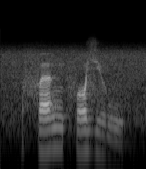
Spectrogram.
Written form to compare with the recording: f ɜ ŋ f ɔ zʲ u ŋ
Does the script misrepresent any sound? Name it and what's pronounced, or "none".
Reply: ɔ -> o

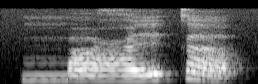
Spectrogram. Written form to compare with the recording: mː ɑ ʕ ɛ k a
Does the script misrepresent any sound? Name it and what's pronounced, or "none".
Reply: none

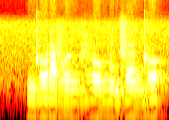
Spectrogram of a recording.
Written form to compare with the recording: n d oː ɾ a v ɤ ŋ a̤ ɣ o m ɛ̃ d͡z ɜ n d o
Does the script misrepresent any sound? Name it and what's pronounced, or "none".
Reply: none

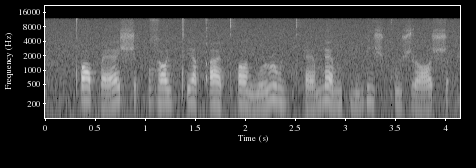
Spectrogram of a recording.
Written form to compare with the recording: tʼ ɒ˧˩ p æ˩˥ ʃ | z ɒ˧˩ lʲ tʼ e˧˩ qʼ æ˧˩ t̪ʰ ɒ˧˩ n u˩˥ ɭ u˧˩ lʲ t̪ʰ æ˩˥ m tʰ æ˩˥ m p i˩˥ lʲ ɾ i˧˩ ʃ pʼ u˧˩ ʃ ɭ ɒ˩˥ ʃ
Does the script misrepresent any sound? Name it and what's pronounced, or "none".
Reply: tʰ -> ɾ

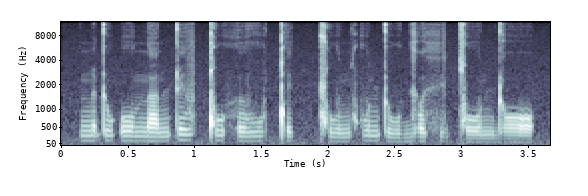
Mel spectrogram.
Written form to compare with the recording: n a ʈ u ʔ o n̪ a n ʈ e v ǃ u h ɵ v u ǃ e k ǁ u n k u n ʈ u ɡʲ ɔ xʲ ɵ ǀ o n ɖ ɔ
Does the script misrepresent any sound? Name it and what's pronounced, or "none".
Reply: none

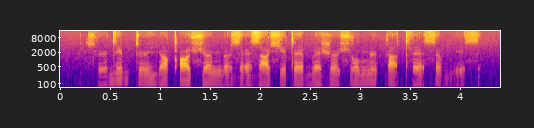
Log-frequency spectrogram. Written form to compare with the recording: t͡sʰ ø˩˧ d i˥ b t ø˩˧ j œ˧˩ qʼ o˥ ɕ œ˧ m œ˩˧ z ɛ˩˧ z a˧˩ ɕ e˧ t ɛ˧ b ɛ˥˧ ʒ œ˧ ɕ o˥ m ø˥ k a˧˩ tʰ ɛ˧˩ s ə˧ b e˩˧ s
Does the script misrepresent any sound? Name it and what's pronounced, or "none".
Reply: i˥ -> e˥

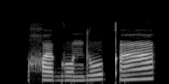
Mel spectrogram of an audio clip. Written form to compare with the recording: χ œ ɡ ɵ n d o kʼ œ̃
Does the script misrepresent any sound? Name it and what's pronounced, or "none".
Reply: ɵ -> o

